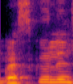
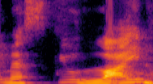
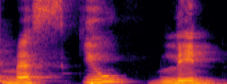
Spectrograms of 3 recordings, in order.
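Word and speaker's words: masculine: ম্যাসকিউ লাইন হবে না। অনেকে এই লাইন বলে থাকে। লাইন হচ্ছে ভুল। লাইন কথাটা ভুল। লাইন কথাটা ভুল। তাহলে এটার উচ্চারণ হবে ম্যাসকিউলিন।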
